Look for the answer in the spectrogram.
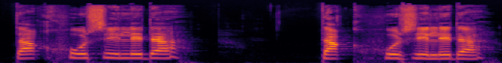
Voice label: "takhoseletv", Muscogee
